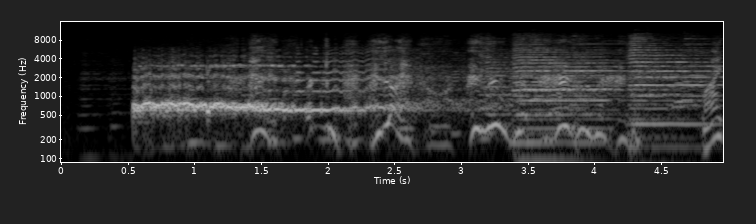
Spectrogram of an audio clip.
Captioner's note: Adam West Gasps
